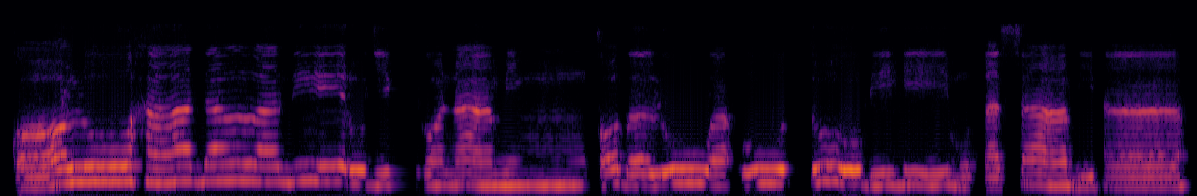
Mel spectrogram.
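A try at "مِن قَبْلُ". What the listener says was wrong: Diulang min qablu, lu-nya pendek.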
